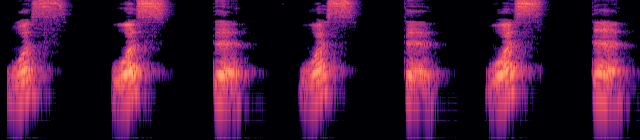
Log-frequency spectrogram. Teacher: واو جو ہے اس پہ ہونٹوں کو گول کریں گے، سین پہ بالکل سیٹی کی آواز آئے سختی سے۔ وس وس ت وس ت وس ت عینو، عین کا مخرج جو ہے وہ اچھے طریقے سے ادا کریں، واضح ہونا چاہیے۔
